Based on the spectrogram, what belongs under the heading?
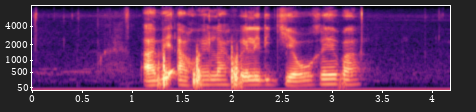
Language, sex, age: Northern Sotho, male, 20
